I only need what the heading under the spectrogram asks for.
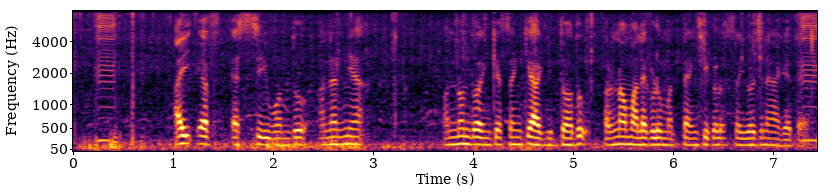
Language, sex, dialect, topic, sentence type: Kannada, male, Central, banking, statement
